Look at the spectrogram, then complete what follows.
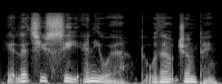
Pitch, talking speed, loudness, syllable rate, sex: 115 Hz, 215 wpm, -16 LUFS, 6.3 syllables/s, male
